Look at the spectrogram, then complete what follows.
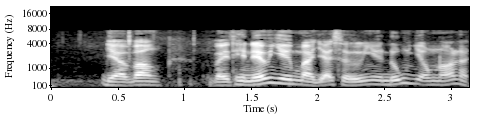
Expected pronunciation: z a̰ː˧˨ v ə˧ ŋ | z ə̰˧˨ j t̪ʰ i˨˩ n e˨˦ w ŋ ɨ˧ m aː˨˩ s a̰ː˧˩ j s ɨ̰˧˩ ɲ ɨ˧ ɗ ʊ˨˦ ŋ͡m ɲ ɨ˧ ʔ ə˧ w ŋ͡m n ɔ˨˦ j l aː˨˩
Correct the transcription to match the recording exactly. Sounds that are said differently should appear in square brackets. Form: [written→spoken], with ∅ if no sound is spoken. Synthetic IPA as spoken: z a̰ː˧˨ v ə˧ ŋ | [z→v] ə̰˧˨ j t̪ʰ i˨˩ n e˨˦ w [ŋ→ɲ] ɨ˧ m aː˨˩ [s→z] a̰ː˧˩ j s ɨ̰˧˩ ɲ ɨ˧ ɗ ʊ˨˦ ŋ͡m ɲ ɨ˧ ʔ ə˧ w ŋ͡m n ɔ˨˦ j l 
